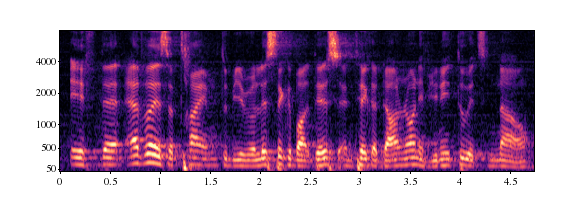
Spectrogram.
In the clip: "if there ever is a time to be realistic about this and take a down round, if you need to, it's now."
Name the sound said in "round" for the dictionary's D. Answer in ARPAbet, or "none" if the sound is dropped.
none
